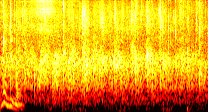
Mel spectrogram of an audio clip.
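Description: An audience at a live conference applauds a speaker called to the stage, a thick, continuous clapping that stays loud and close; a voice is heard briefly at the very start.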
